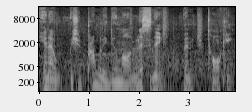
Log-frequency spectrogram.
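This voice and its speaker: A man's voice: sits low, animated, normal speed. An actor playing an anxious, cautious husband in a radio drama, hesitant and stammering as he pleads. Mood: worried, pleading. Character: anxious, cautious husband, reluctant inventor of a device.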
